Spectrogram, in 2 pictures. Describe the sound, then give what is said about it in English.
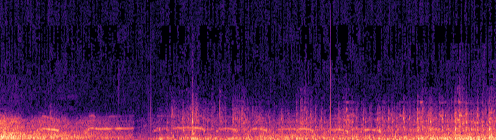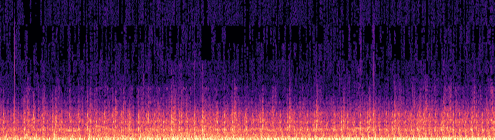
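A motorboat engine churns steadily and grows louder, its rapid throbbing pulse building into a continuous roar, with a few brief honking calls at the start. “Get this boat running.”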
